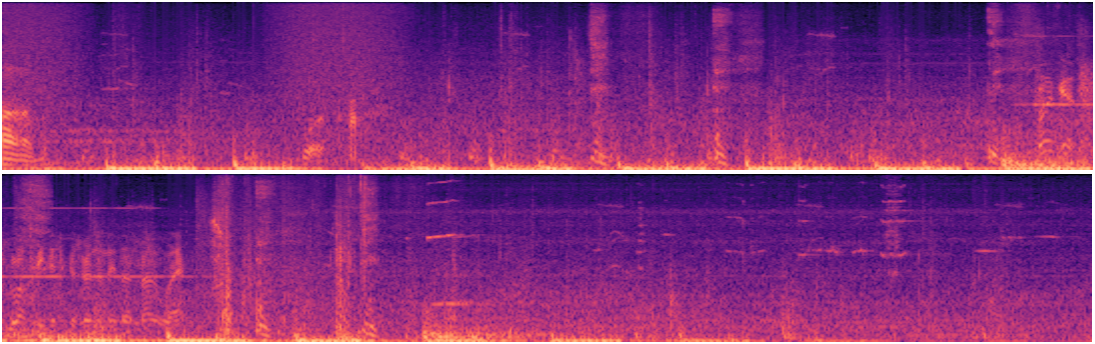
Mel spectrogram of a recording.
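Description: Heavy footsteps thud and clank on metal.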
